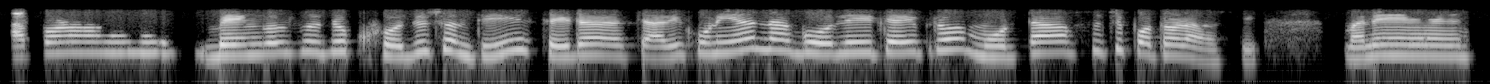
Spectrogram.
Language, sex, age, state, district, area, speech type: Odia, female, 60+, Odisha, Gajapati, rural, conversation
